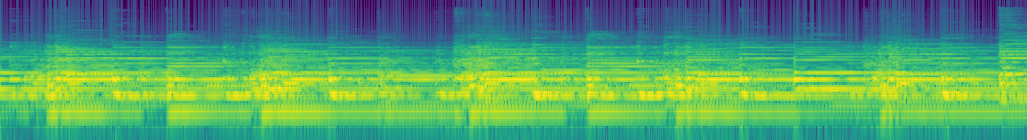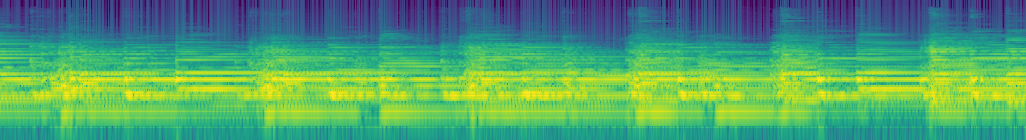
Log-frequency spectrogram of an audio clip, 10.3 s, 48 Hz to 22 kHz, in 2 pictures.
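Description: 1888 Luscomb open-back banjo, tuned about two frets below gCGCD, played in two-finger style with a four-finger downward brush across the strings worked into the rhythm. This is the clawhammer brush done with two-finger picking, giving a steady, rhythmic run of plucked notes with regular brushed strokes.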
